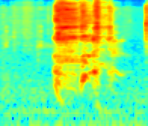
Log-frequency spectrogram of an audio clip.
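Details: Faked wet, gurgling, gagging cough with fake blood, done as a prank and not a real illness; acted cough.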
